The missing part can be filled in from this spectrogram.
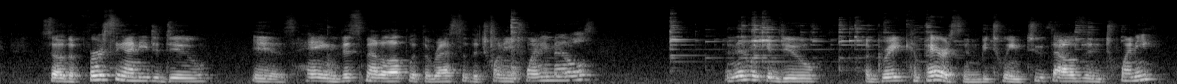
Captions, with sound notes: So, the first thing I need to do, is hang this medal up with the rest of the 2020 medals. [medals clanking] And then we can do a great comparison between 2020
